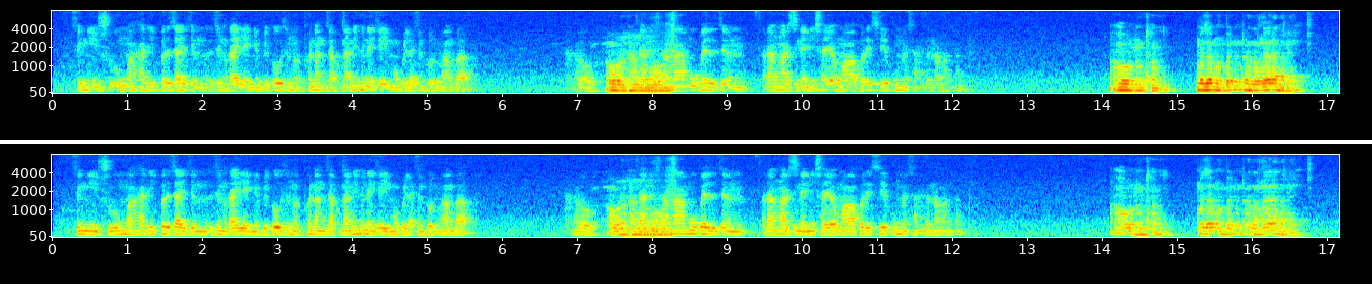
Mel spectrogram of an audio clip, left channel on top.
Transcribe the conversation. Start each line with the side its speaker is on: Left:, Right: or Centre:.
Right: जोंनि सुबुं माहारिफोर जायजों जों रायज्लायनो बेखौ जोंङो फोनांजाबनानै होनाय जायो मबाइला जोंखौ। नङा होमबा?
Left: <unintelligible>
Right: औ दा
Left: नंगौ
Right: नोंथाङा मबाइलजों रां आरजिनायनि सायाव माबाफोर एसे बुंनो सानगोन नामा नोंथां?
Left: औ नोंथां मोजां मोनबाय नोंथांजोंलाय लायरायनानै।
